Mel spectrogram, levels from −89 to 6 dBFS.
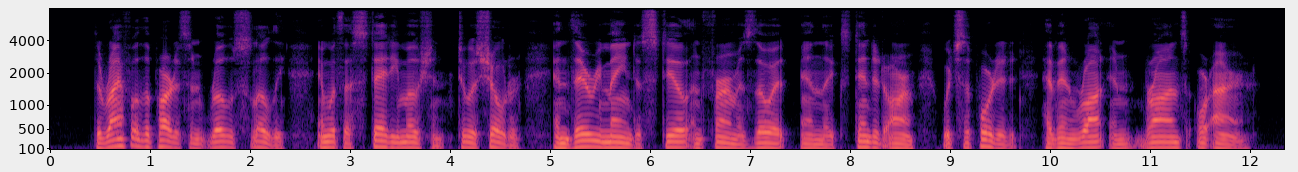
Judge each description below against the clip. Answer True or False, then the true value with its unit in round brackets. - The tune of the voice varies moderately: True (3.5 semitones)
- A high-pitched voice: False (110 Hz)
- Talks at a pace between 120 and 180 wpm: False (190 wpm)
